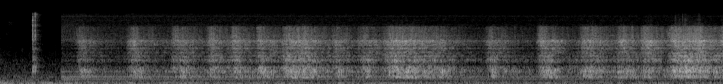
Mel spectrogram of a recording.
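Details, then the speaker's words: Simulation of music (Nutcracker excerpt) as heard through a bare-bones cochlear implant: harsh, buzzy, noise-like pulsing rough beat with no recognizable melody; only 10–25% of implant users enjoy music. "10 to 20 25% of implant users are able to enjoy music you recognize that that's from The Nutcracker but unfortunately not everybody so now I'm going to play this is just Bare Bones cier implant"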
